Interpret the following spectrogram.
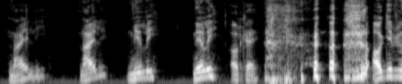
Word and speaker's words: Nili: name properly because your name has a different pronunciation it's niley niley niley neely neely okay i'll give you a needy block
